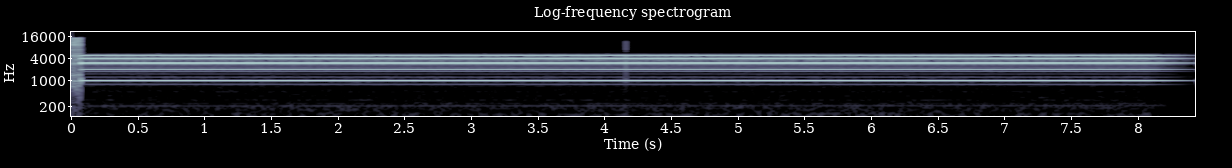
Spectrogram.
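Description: Heart monitor flatline sound effect: one steady, unbroken electronic tone, the signal that the heartbeat has stopped.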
